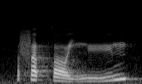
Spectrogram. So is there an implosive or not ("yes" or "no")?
no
